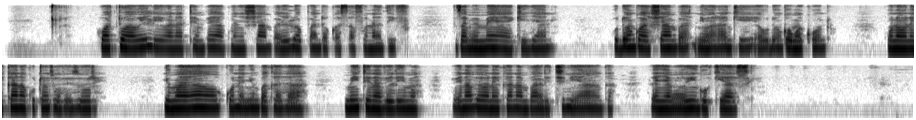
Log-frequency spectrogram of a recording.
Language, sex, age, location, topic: Swahili, female, 18-24, Dar es Salaam, agriculture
